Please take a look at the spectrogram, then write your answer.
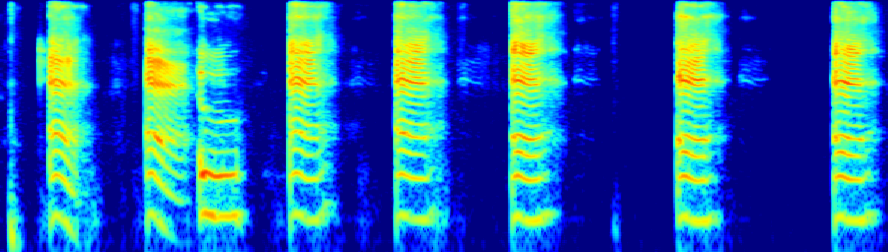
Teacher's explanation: Menyulitkan Anda pindah ke huruf setelahnya atau lidahnya tidak tidak nempel tidak sejajar dengan gigi di bagian bawah. Lidahnya tidak menempel. E e u e e e maka suaranya berubah menjadi imalah. Imalah itu bisa bisa menempel lidahnya, bisa tidak nempel tergantung memang kondisinya.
